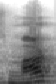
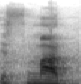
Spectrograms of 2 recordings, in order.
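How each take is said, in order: First: The r sound is pronounced. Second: The r sound is silent. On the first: The speaker calls it wrong. "আমরা স্মার্ট না বলে" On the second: The speaker calls it right. "আকে silent রাখছি"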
